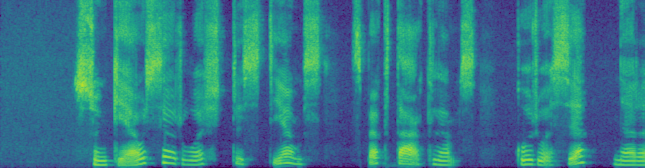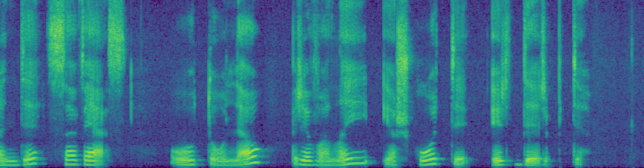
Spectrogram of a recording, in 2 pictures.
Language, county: Lithuanian, Marijampolė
